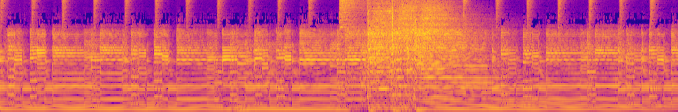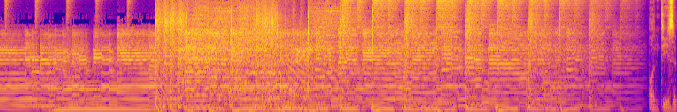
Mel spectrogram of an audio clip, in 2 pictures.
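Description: A loud, steady blues rock track with distorted electric guitar, a driving drum beat and thick bass, full and continuous throughout with brief build-ups and fills.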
